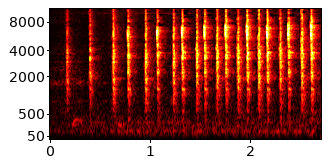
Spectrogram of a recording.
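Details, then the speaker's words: Biqu B1 3D printer while printing: fast squeaky chirping from the loose bed adjustment knob; tightening it jams the bed, and the part needs replacing. "you hear that it squeaks and it will drive you absolutely nuts but that is the only issue i've actually faced with this printer"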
